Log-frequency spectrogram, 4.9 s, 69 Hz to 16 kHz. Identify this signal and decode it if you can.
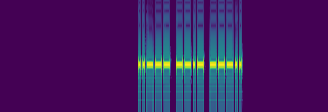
Morse code, heard as a keyed tone, about 38 wpm, 700 Hz. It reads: 2Q8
